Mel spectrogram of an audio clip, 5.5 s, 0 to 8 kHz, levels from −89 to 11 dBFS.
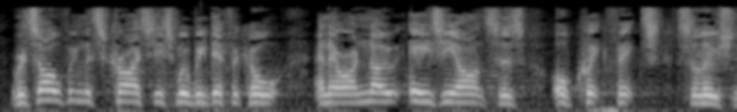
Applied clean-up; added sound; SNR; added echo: none; none; none; none.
